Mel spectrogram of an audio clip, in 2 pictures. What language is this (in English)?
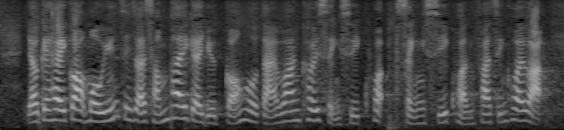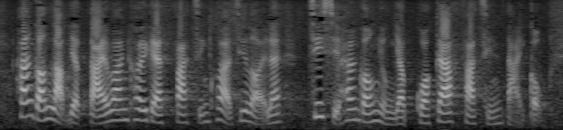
Cantonese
